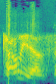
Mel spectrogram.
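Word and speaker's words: Kaliyev: Well, I mean, Kayalev is how you pronounce his name, and 51 goals, 51 assists.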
